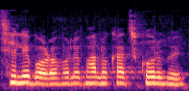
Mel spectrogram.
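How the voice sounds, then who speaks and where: A woman's voice: a little high, little pitch movement, brisk, soft background music, natural voice. A woman voicing a poor, patient, loving village mother in a cartoon, humble and pleading. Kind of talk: cartoon dialogue.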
